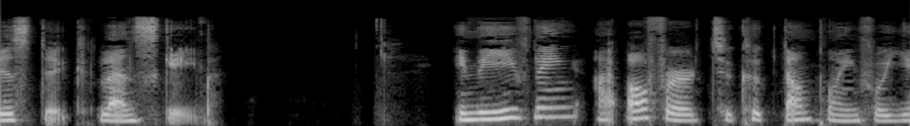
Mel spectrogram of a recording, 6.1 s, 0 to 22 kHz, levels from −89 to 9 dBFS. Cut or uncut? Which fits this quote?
uncut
